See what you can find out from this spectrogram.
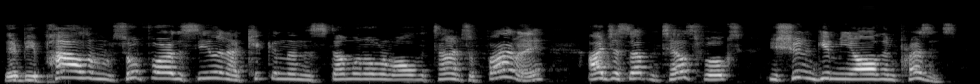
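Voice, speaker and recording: A man voicing a cheerful old backwoods woodsman with loud, drawling hillbilly speech, higher than his own voice. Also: normal speed. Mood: boastful. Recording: dull lo-fi audio.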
